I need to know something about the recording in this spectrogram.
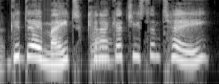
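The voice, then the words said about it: Bad put-on English accent, Australian-sounding. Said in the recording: “all of a sudden I have an English accent ... I have the worst accent ... Mate, you're an Australian English person”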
